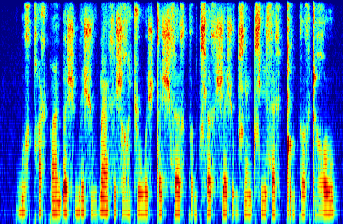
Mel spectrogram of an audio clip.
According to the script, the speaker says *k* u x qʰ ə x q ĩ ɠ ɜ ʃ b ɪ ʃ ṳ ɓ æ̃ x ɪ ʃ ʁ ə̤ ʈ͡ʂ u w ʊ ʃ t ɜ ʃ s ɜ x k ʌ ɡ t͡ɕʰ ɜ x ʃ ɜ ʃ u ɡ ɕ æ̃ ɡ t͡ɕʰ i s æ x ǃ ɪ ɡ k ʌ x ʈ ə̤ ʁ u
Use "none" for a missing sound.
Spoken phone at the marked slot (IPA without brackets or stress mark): ɠ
